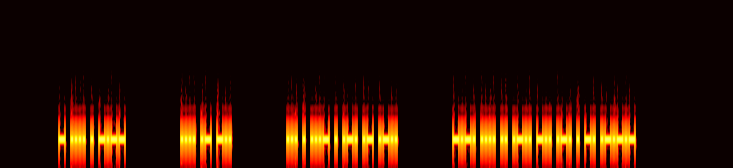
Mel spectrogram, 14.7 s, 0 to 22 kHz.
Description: Morse code, heard as a keyed tone, about 32 wpm, 700 Hz. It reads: THEY HAD SEVERAL CHILDREN.
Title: 4x Word-Spacing - Sentences from Top 400 Words - 30wpm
